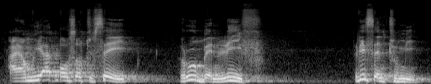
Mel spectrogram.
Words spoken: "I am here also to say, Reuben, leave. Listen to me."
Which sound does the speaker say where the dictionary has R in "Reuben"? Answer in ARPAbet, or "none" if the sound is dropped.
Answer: R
